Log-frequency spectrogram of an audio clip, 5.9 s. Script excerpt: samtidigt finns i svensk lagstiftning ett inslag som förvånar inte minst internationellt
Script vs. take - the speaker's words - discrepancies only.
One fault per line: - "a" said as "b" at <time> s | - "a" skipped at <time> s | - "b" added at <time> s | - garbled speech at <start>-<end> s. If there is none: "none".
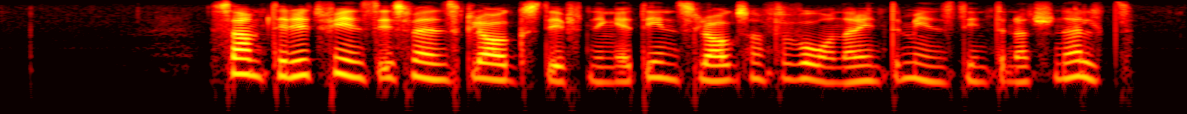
none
